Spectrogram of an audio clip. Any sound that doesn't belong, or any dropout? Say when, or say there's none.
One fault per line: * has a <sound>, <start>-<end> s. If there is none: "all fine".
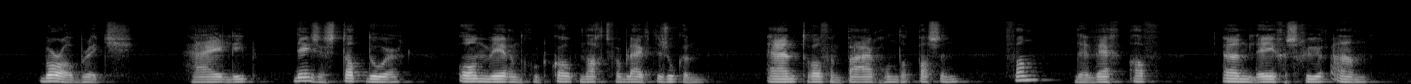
all fine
